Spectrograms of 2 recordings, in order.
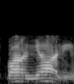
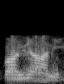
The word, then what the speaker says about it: Bargnani: It's Bargnani, right? – Bargnani, whatever. He's a scrub. – Yes, Bargnani, yes.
